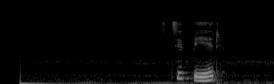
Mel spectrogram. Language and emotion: Russian, neutral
